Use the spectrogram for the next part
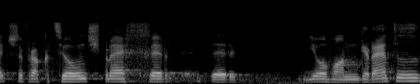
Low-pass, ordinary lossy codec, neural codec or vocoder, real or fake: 7.2 kHz; none; codec, 16 kHz, 1 kbps, X-Codec, HuBERT features, trained on balanced general audio; fake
